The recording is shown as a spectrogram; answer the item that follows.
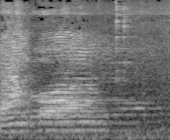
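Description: Novice Buddhist monks chanting together, one long held chanted note that trails off about a second and a half in.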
